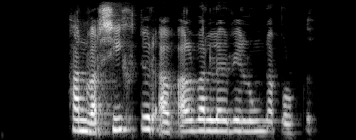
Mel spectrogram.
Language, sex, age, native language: Icelandic, other, 30-39, Icelandic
